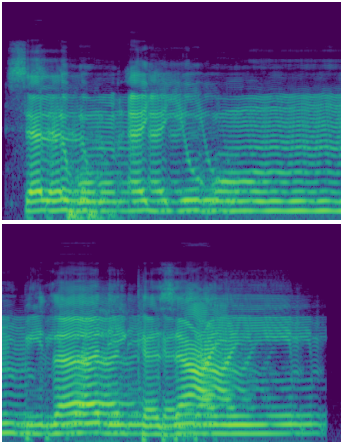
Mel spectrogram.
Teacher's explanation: ميم ساكنة بعدها باء. هذه الميم تخفى ويسمى الحكم الإخفاء الشفوي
